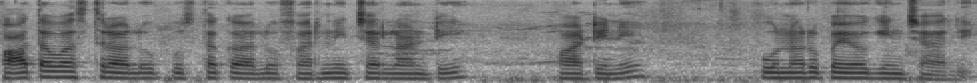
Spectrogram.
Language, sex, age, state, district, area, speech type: Telugu, male, 18-30, Telangana, Mulugu, urban, spontaneous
